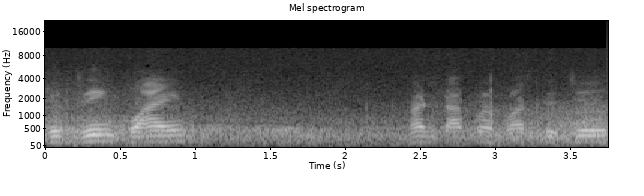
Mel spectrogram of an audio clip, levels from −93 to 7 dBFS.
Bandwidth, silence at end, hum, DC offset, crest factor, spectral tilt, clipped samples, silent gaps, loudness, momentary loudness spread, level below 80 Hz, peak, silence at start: 10 kHz; 0 s; none; under 0.1%; 18 dB; -7 dB/octave; under 0.1%; none; -23 LUFS; 16 LU; -58 dBFS; -6 dBFS; 0 s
